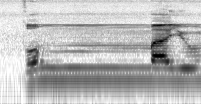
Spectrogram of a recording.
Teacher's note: mim tasydid ya, harus dibaca ghunnah atau dengung, harus ditahan ya.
